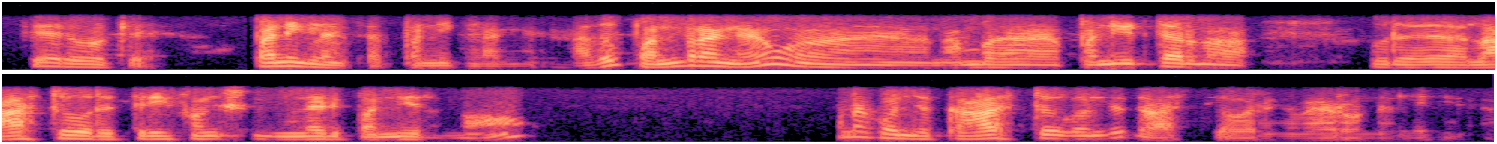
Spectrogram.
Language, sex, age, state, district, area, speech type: Tamil, male, 30-45, Tamil Nadu, Virudhunagar, rural, conversation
